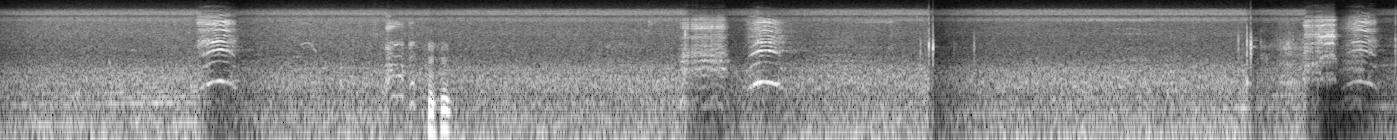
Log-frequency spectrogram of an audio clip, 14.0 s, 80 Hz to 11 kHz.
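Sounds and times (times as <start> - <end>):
steady background hiss: 0.0 - 13.9
macaw harsh squawk: 2.0 - 2.4, 6.8 - 8.0, 12.8 - 13.8.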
